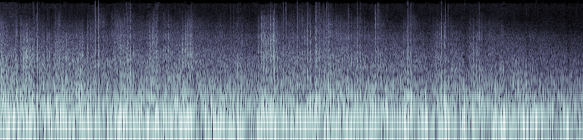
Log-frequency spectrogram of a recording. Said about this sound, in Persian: حملات بیامان اسرائیل علیه لبنان در ساعات گذشته ادامه داشته. شامگاه یک شنبه نیروهای اسرائیلی حملات خود به حومه بیروت را از سر گرفتند و آسمان این شهر از نور انفجارهای پیاپی روشن شد.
